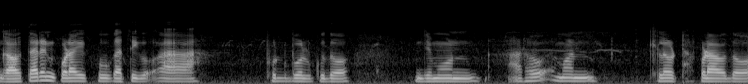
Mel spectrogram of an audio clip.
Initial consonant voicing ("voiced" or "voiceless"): voiced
